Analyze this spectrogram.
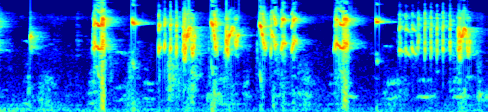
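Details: Long-tailed shrike lure song meant to rouse other shrikes to fight: sharp whistled notes alternate with fast rattling, buzzy trills, phrases about half a second long separated by short gaps.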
